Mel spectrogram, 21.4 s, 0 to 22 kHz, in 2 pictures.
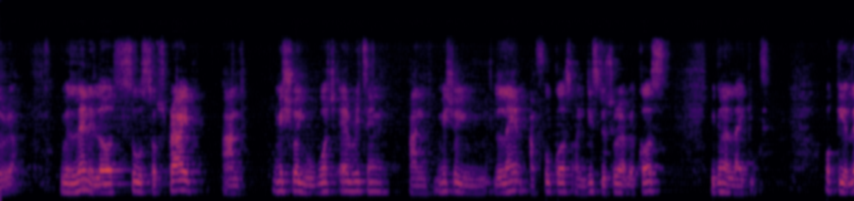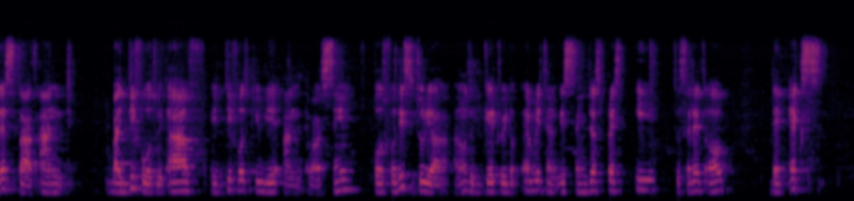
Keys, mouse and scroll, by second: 1.2-3.3 drag, 5.0 click, 6.0 click, 7.0 drag, 8.0 click, 9.8-14.4 middle drag, 14.8-18.6 shift+middle drag, 18.9 a, 20.9 x.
